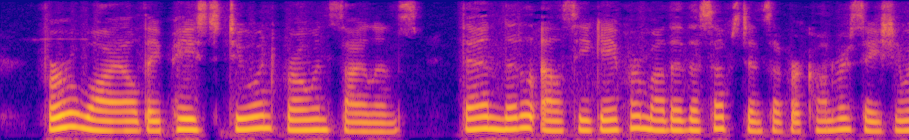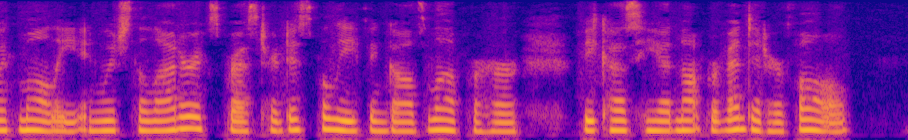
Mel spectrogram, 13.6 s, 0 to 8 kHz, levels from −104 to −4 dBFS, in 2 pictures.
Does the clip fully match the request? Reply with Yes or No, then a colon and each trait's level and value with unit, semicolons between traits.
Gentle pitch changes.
Yes: narrow, 2.0 semitones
